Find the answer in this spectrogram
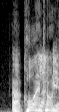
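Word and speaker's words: Colantonio: Is that how you pronounce it? Cole Antonio, yes.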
